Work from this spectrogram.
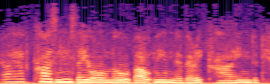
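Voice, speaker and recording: An actress playing a gentle, wistful woman who stays youthful, with a genteel, guarded manner, in a sentimental radio drama. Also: medium pitch, a little fast, close to an everyday voice. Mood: pained, confiding. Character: secretly ageless young-looking woman, gentle, wistful, guarded. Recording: muffled old broadcast with clear noise.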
